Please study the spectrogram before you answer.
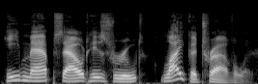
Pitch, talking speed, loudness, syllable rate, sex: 140 Hz, 185 wpm, -17 LUFS, 4.8 syllables/s, male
